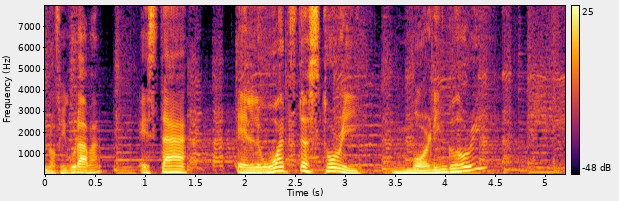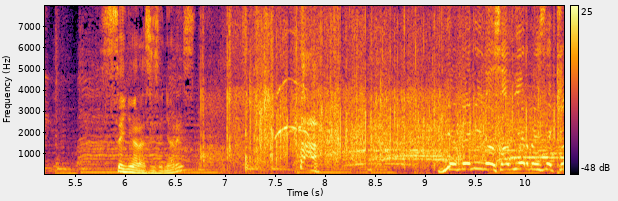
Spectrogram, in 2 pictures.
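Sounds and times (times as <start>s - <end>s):
speech: 0.0s - 4.6s, 5.8s - 7.0s, 9.2s - 10.3s
crowd applause: 6.8s - 10.3s
cheering and whistles: 7.4s - 10.3s.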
